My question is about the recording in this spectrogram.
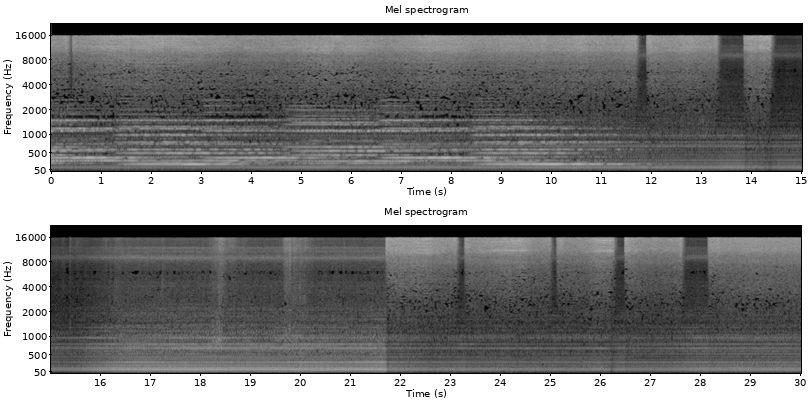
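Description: Compressed-air paint spray gun hissing steadily as a car body is sprayed with sealer. The trigger is let off briefly several times in the second half, with a longer break about halfway through. Background music plays under the hiss for roughly the first ten seconds.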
